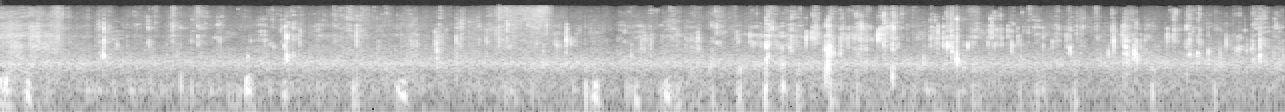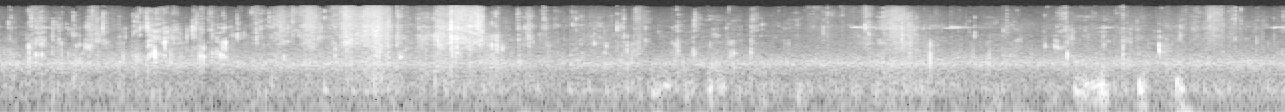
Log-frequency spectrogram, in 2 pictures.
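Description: A Staffordshire bull terrier chewing and tearing at grass, heard as a run of irregular crunches and snaps.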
